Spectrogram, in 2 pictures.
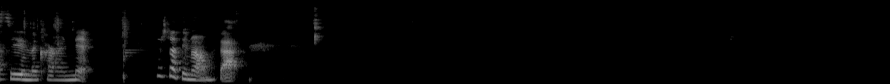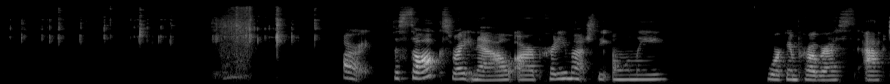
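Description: A woman speaks calmly and close by, with pauses.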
